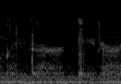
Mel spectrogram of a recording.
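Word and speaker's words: l8r g8r: third one called the later gator and it's spelled like l 8 r g 8 r later gator later gator later gator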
